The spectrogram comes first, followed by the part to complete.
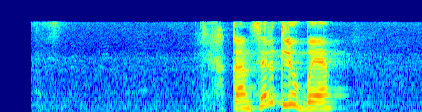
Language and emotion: Russian, positive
